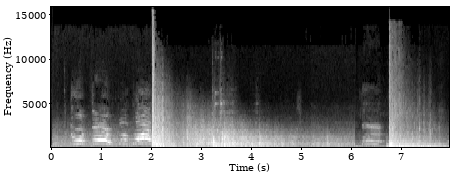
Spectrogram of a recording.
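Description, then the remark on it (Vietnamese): Two loud cannon shots from a gun salute for a royal funeral in England boom several seconds apart, each rolling into a long echoing decay, with a voice speaking briefly before each blast. “Hàng loạt đạn đại bác được bắn đi và chuông nhà thờ rung trên toàn nước Anh để tưởng nhớ hoàng thân.”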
